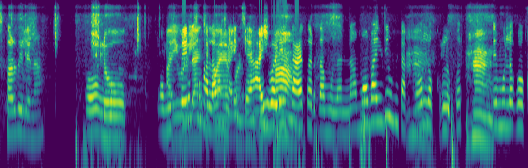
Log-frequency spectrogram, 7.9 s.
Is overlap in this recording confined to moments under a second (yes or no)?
no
